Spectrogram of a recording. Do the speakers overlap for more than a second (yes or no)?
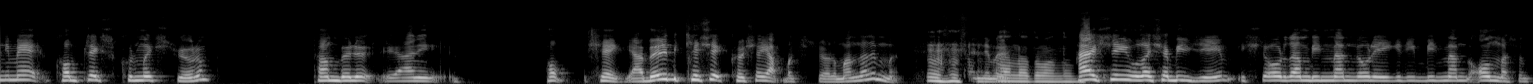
no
